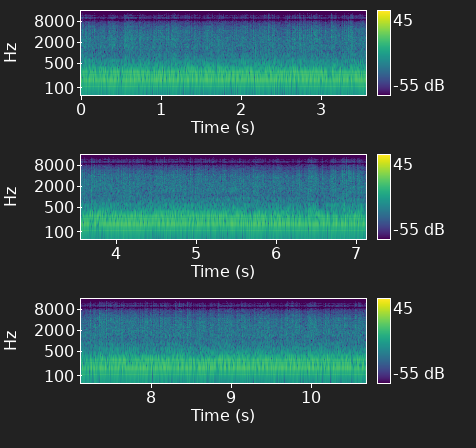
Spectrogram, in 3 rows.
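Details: 1968 BMW 1800 barn find four-cylinder running on its own: steady low idle with even drone and slight unevenness, misfiring; carburetor suspected of feeding only one or two runners, then ran out of gas.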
